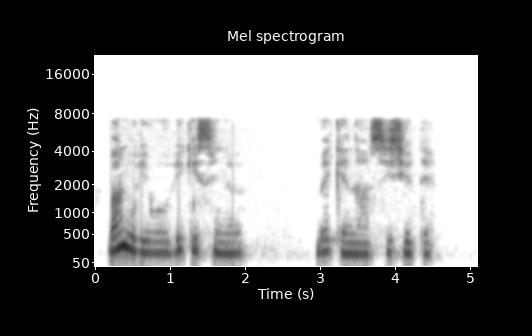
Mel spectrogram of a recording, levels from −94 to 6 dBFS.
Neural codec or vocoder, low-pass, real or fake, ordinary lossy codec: none; 7.2 kHz; real; MP3, 48 kbps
